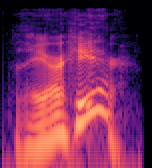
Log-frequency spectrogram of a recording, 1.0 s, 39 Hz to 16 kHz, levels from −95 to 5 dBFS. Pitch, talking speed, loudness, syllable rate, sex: 125 Hz, 190 wpm, -17 LUFS, 7.1 syllables/s, male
